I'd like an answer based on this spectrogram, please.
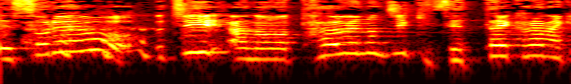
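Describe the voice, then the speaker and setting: A woman's very fast speech with very wide pitch swings and noticeable background noise. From Japan, Toyama Prefecture. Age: 30s. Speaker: public relations worker and regional development freelancer. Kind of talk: casual interview. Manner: lively, frequent fillers.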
